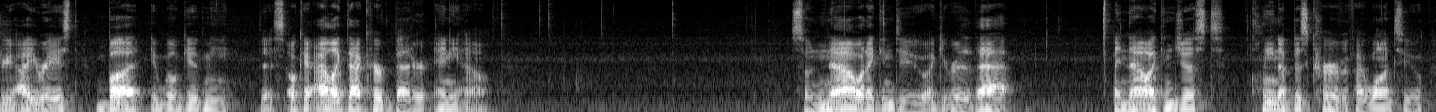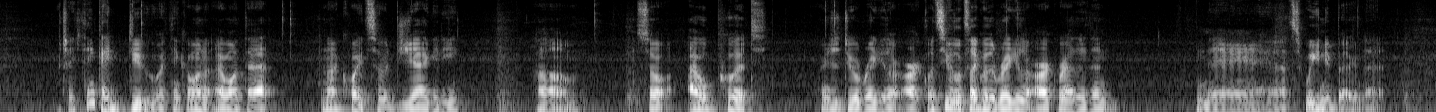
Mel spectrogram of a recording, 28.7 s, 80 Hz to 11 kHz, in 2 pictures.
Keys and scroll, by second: 4.1 l, 5.7 e, 14.3 l, 17.6 e, 22.2 a, 26.8 Escape.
